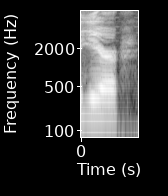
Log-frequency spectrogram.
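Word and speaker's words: huit: right eight Ye Ye notice this the H is silent it starts with that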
